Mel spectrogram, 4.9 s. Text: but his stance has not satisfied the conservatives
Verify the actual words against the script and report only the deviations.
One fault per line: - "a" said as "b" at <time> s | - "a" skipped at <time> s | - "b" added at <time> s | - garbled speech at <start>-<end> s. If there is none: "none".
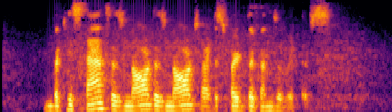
- "has not" added at 1.9 s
